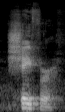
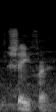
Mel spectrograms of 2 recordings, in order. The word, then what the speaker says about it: Schaefer: Schaefer. Schaefer. Yeah. That's It's great. actually there was an old beer called Schaefer beer. It's spelled just like it, but no one drinks Schaefer beer except in the Caribbean.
